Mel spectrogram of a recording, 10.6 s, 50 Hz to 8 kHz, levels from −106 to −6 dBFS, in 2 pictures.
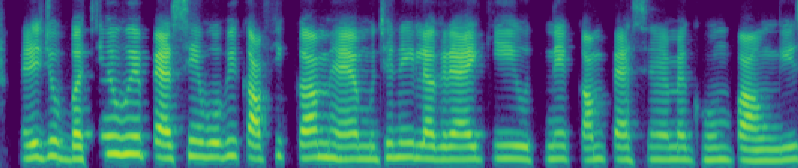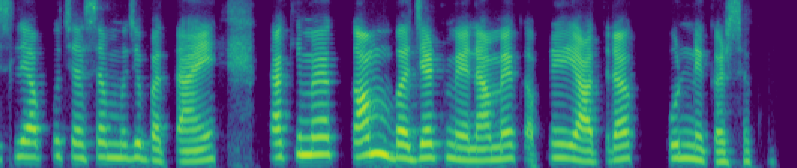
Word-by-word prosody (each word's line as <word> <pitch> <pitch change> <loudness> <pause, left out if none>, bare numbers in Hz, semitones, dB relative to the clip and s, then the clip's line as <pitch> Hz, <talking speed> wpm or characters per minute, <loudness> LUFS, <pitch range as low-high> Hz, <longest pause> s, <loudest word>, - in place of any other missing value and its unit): मेरे 240 +2 +3
जो - - +2
बचे 220 +8 0
हुए 310 0 +5
पैसे 240 +1 +5
हैं, 260 - 0
वो 250 0 +1
भी 270 +2 -2
काफ़ी 225 +5 +1
कम 240 +1 +3
हैं। 220 -1 +3
मुझे 220 +2 -4
नहीं 250 0 -2
लग 225 -2 +1
रहा 220 0 +3
है 220 0 +5
कि 230 +1 -5
उतने 220 +1 -4
कम 205 +2 -2
पैसे 215 -1 -3
में 215 - -3
मैं 210 0 -4
घूम 210 +1 -7
पाऊँगी 195 0 0
इसलिए 260 +4 -3
आप 250 0 -2
कुछ 265 -1 -10
ऐसा 250 +2 -2
मुझे 240 +1 -3
बताएँ, 185 +3 0 0.4
ताकि 250 +4 0
मैं 300 0 +4
कम 295 +4 +6
बजट 240 +1 +3
में 215 -3 +1
ना, 200 0 +2
मैं 220 +2 +1
एक 230 - -6
अपने 240 -1 -5
यात्रा 205 +1 +2 0.3
पूर्ण 230 -2 -1
कर 175 -2 -4
सकूँ। 175 +1 -11
225 Hz, 245 wpm, -23 LUFS, 210-245 Hz, 0.4 s, कम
